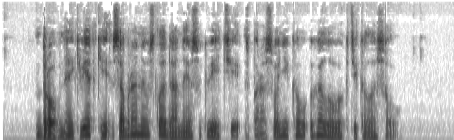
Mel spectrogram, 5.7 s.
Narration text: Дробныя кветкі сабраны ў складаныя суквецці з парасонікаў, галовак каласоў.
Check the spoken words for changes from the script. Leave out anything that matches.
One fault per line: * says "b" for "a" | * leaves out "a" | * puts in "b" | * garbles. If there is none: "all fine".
* puts in "ці"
